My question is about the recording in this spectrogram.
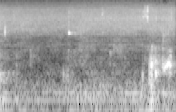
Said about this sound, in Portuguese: Eu vou até tomar um golinho de água aqui para molhar a garganta.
